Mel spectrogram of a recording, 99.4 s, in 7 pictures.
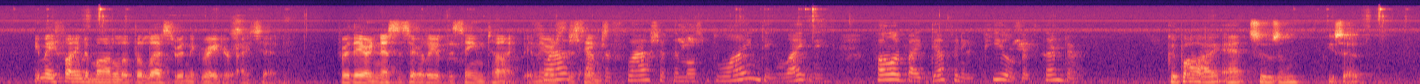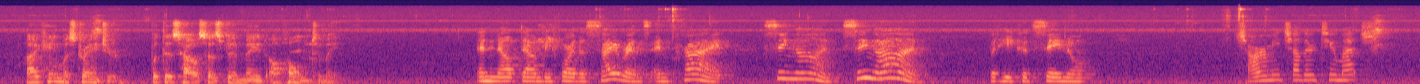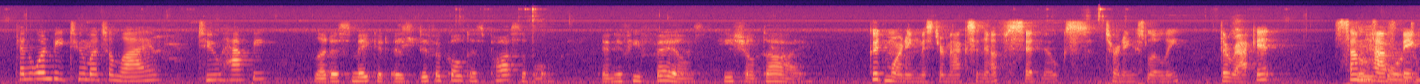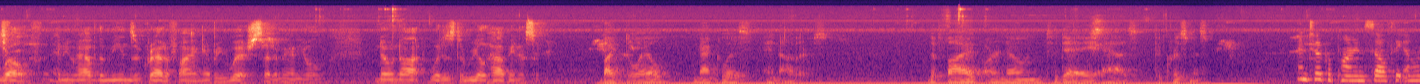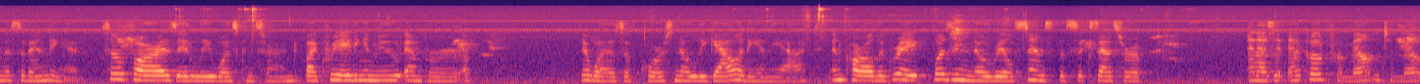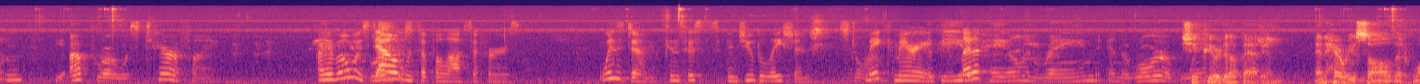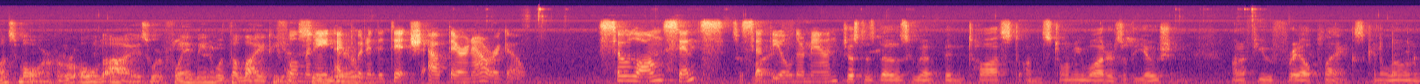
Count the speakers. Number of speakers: ten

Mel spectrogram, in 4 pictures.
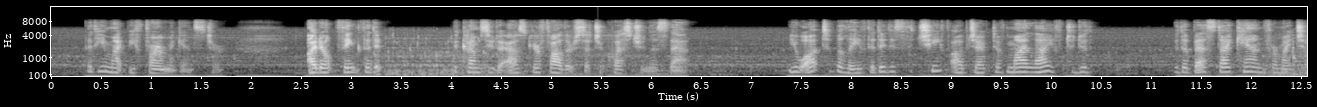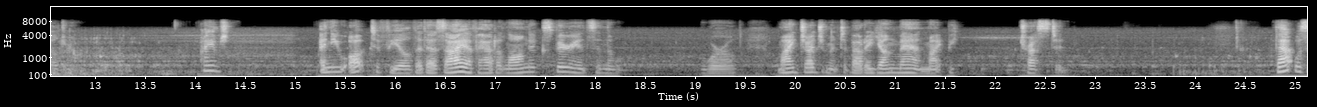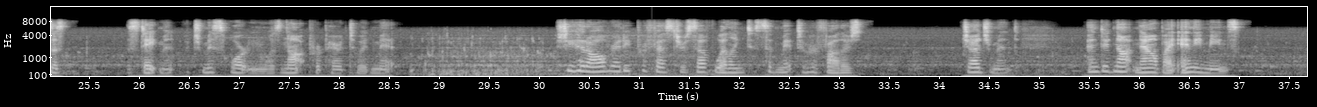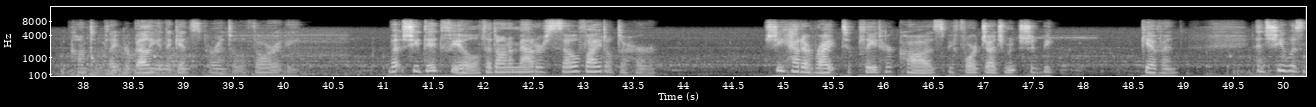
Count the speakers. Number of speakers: one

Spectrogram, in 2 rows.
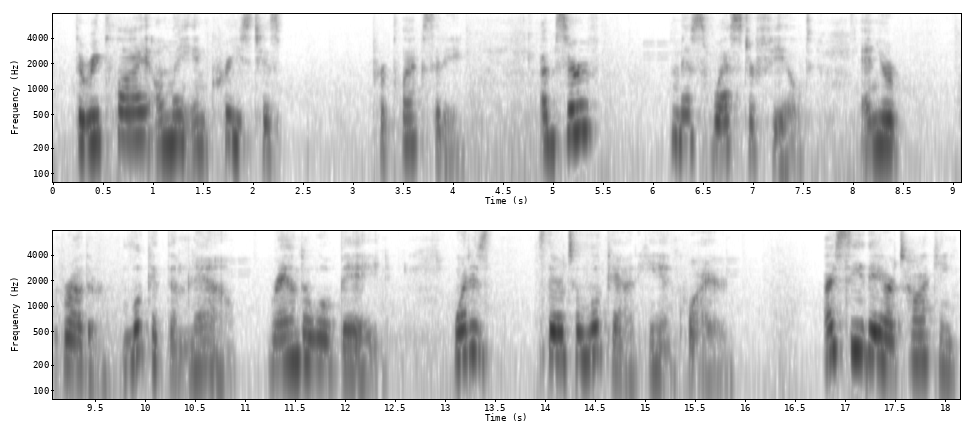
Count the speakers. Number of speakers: one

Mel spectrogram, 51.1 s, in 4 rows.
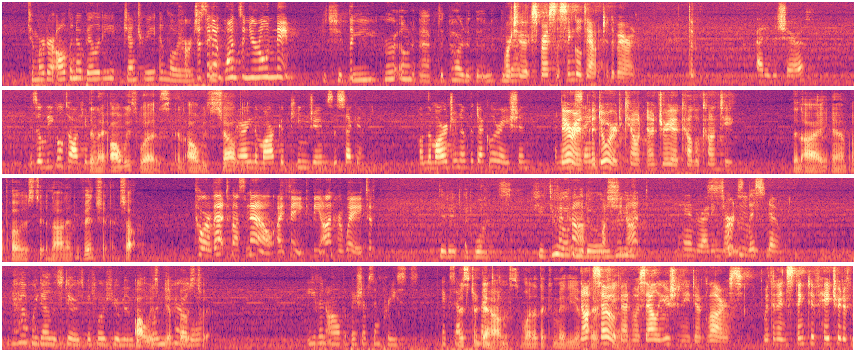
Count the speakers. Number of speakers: six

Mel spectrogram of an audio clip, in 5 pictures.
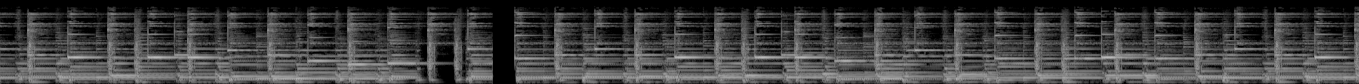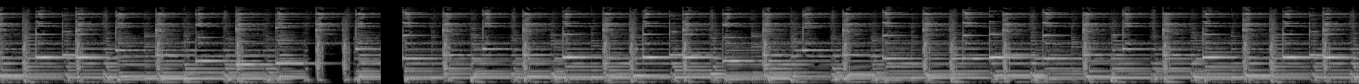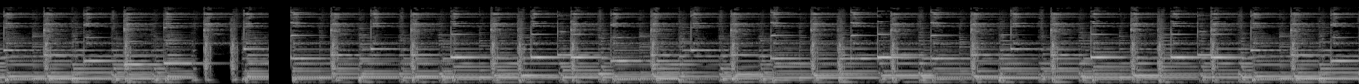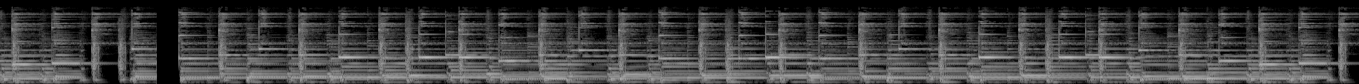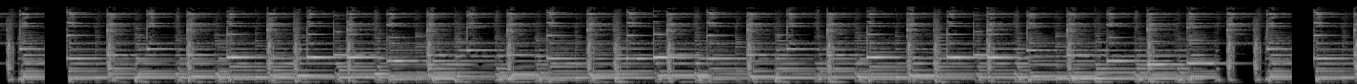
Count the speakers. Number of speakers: zero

